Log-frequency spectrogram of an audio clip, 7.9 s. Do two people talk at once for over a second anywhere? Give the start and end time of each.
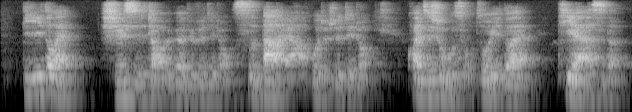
none

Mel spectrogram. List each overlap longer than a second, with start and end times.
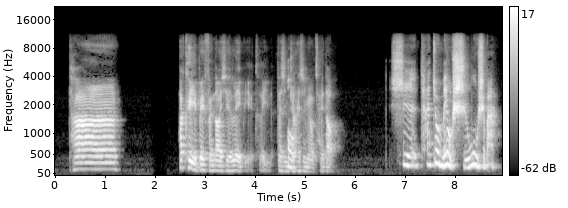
none

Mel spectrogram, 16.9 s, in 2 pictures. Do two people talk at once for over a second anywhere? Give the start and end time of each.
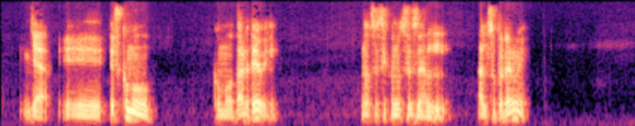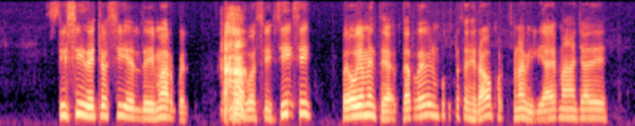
none

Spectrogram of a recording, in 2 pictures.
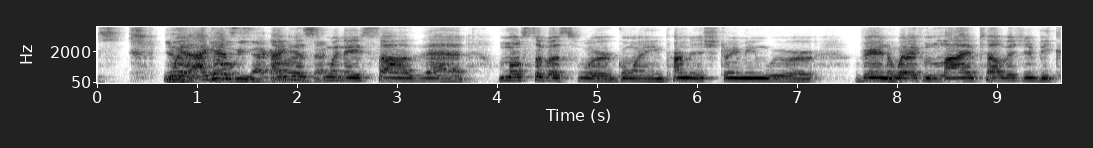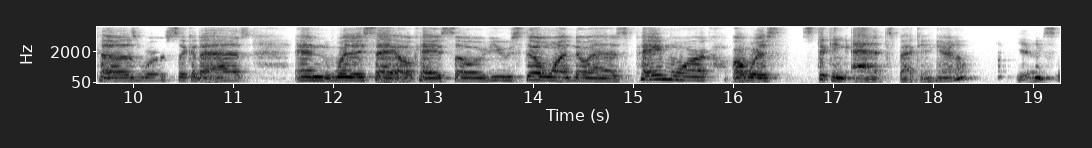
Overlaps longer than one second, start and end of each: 0.7-2.4

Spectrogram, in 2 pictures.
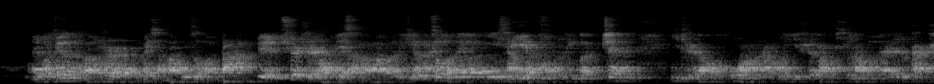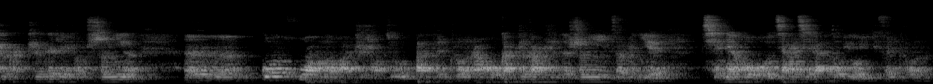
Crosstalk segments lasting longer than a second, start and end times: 3.1-5.5

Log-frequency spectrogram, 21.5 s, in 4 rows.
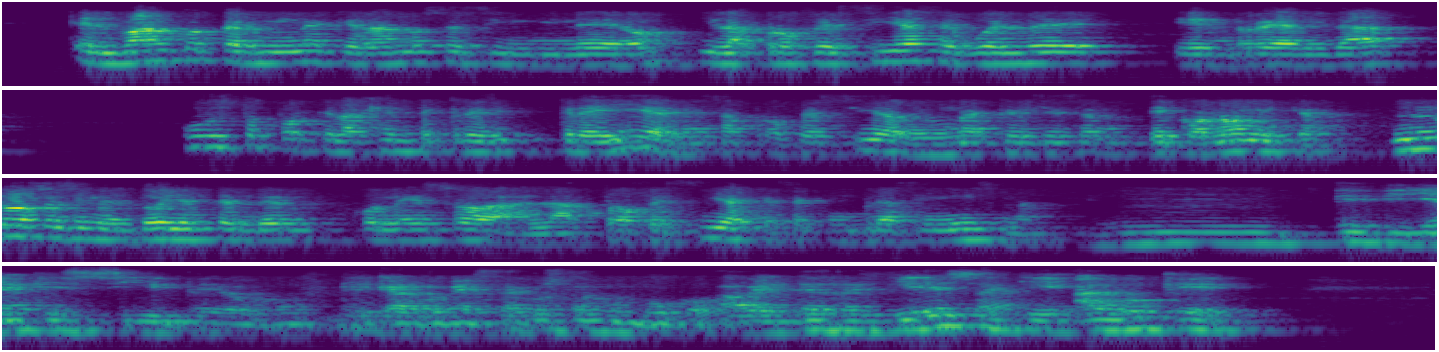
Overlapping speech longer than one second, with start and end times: none

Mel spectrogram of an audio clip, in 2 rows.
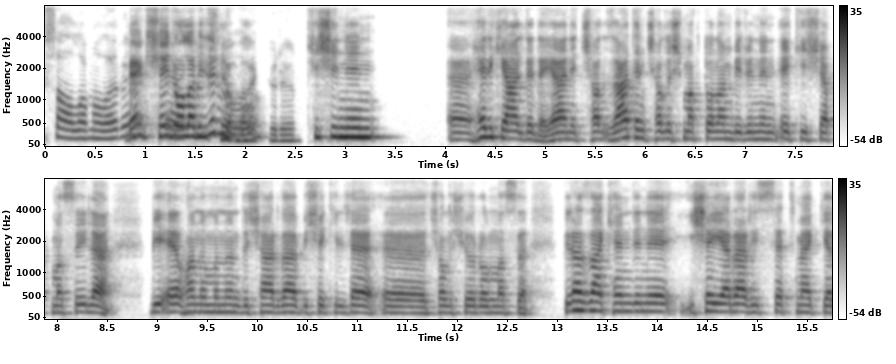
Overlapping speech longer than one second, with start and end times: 0.8-2.1

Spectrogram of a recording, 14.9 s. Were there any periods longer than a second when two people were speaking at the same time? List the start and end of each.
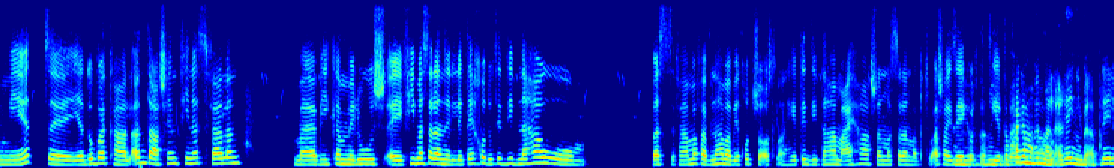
12.7-14.1

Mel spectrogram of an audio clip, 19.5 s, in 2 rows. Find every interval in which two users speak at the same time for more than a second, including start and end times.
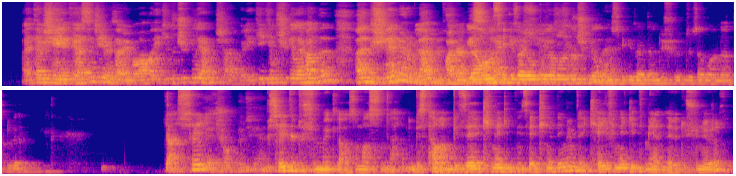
5.7-8.1

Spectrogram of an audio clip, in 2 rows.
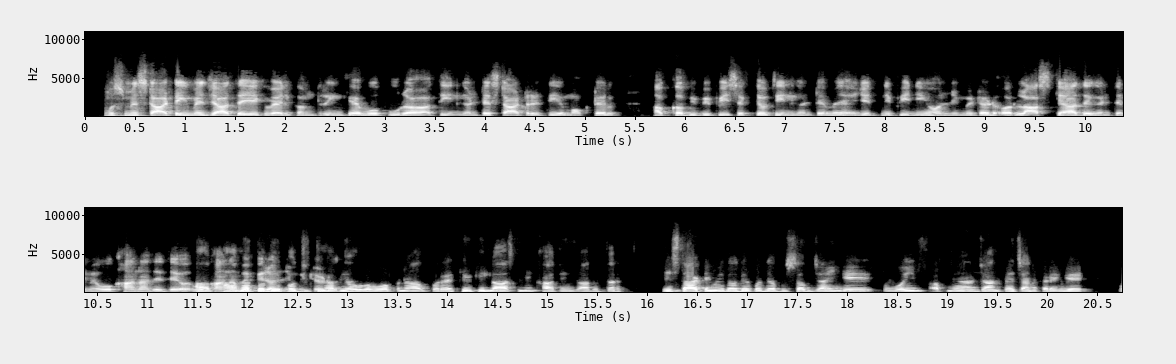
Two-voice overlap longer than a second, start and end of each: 11.5-13.1

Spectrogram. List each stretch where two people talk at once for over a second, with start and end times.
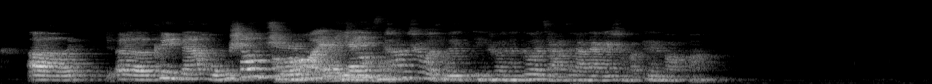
2.7-3.9

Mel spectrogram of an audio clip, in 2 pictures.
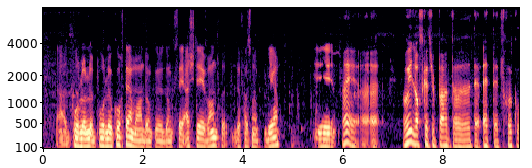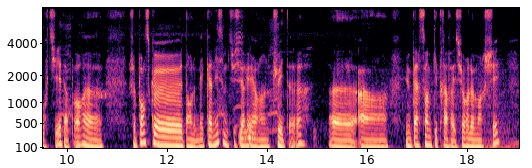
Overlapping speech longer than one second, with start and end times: none

